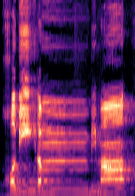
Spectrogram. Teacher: میم میں الف مدہ ہے، اس کو کھینچ کے پڑھیں گے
